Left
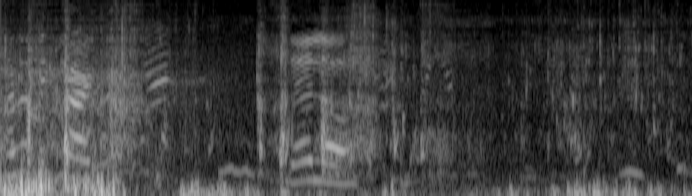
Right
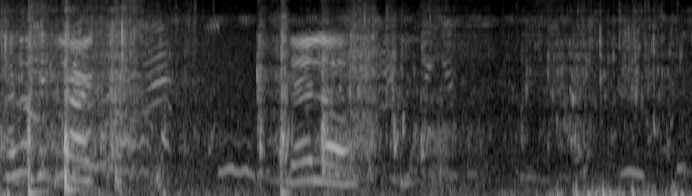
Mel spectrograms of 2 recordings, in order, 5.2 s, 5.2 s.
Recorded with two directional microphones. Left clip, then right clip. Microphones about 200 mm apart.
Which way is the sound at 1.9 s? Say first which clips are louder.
Left 1 dB; 10° left (ahead or behind).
